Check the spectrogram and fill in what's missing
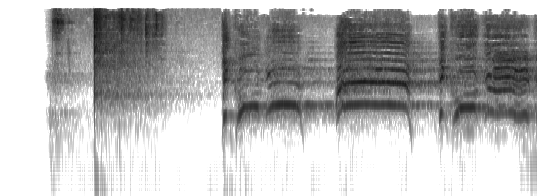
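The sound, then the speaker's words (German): In a Pumuckl audio drama, a glass ball drops and shatters in one sharp, bright crash with a tinkling tail, followed by a voice crying out in long, wavering, high-pitched wails. “Ich hätte die Kugel viel fester gehalten.”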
